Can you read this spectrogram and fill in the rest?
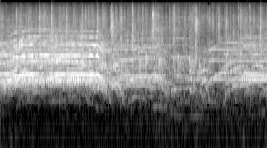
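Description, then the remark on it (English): A large crowd cheers and whoops continuously to welcome Shailene Woodley, Theo James and Neil Berger, a dense wash of high-pitched shrieks and yells that stays loud throughout, dipping slightly midway before swelling again. “Keep cheering and whooping and so on because it makes them feel welcome.”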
